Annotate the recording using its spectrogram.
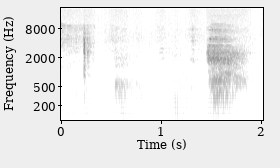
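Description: Near silence: room tone, with a faint click about a quarter second in and a brief soft noise about a second and a half in.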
